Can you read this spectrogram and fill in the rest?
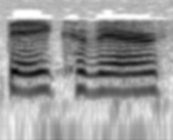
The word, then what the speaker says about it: De Quervain: And for about 2 years now, I've had, I probably won't say it right, De Quervain syndrome.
